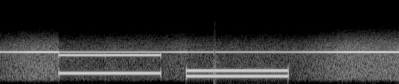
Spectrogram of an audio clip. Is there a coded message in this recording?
Yes: aircraft SELCAL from 0.6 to 2.9 s, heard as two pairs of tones, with a steady whistle near 1720 Hz. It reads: FS-CH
